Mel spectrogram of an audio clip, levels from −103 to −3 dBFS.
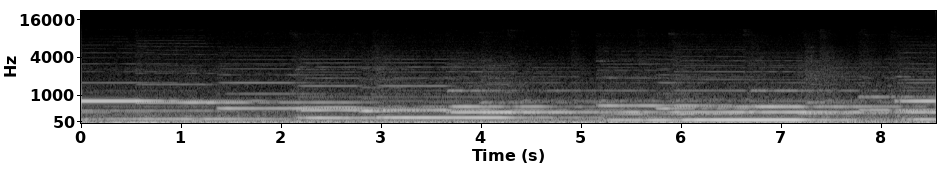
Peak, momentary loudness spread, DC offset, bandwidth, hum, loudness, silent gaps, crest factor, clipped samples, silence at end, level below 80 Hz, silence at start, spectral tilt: -18 dBFS; 13 LU; under 0.1%; 3.6 kHz; none; -33 LUFS; none; 14 dB; under 0.1%; 0 s; -44 dBFS; 0 s; -11.5 dB/octave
